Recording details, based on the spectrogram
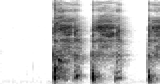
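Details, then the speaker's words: A sick adult man's cough during a livestream, a single cough called a gas cough. "Yes. That's the gas cough. I know, Sturdy. Thank you. It sounds like you have the China flu."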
